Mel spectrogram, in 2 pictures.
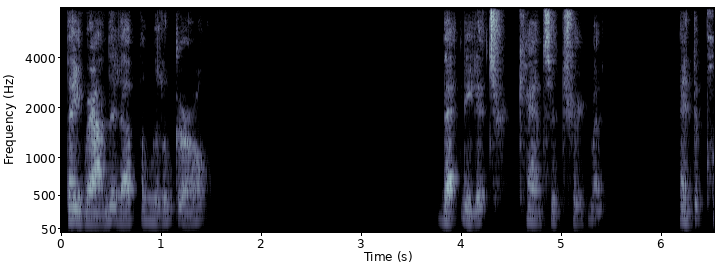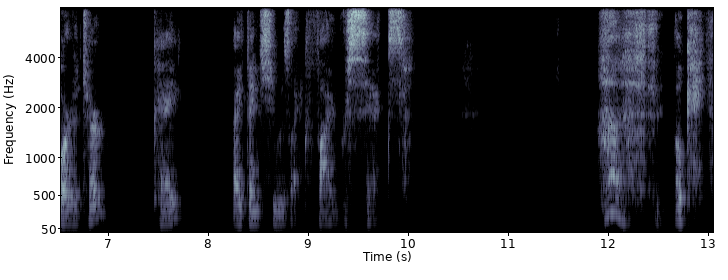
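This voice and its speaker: Slow, husky older woman questioning her viewers. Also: low voice. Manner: pointed rhetorical questions addressed to the viewer; sarcastic. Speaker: political vlogger. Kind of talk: direct-to-camera commentary.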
